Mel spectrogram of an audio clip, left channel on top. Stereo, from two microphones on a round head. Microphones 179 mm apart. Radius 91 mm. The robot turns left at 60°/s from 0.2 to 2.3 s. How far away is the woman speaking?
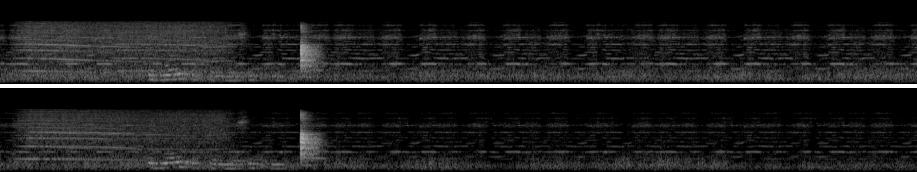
About 1.6 m.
